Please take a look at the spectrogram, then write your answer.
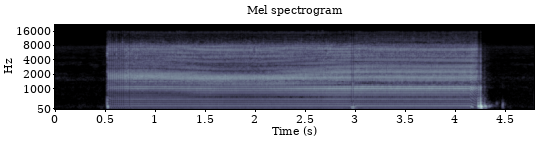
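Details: Microlab Solo 1 powered speaker switches on into a loud, steady, raspy mains buzz; cause a swollen power supply filter capacitor that had lost almost all capacitance, replaced with a larger one.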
